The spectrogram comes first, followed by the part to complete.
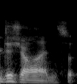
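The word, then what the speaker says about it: DeJean: had any injuries that got Cooper de back right no Cooper dejan you're saying his name wrong oh sorry my bad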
